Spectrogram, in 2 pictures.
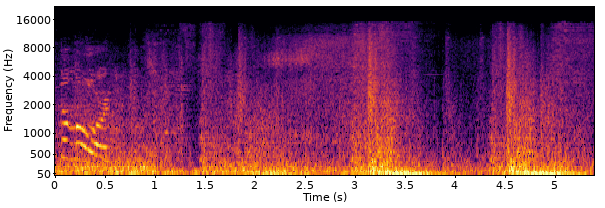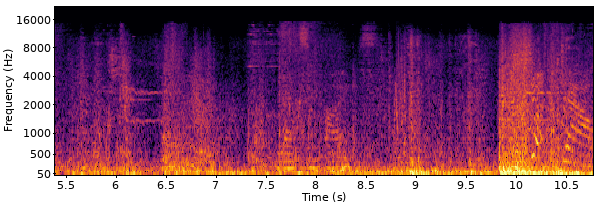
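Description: Spell effects whoosh and crackle in bursts.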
